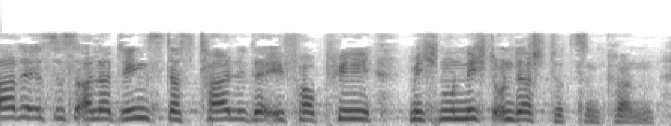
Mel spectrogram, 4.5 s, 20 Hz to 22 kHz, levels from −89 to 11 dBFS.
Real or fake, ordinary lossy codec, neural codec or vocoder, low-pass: real; none; none; 7.2 kHz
